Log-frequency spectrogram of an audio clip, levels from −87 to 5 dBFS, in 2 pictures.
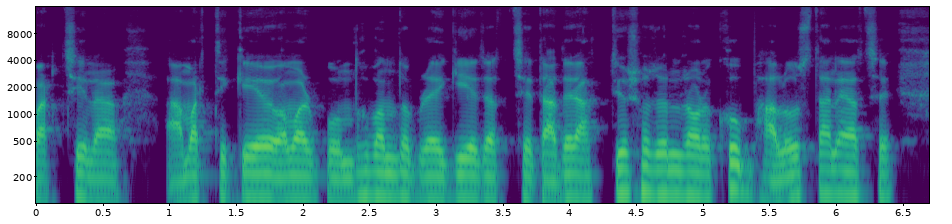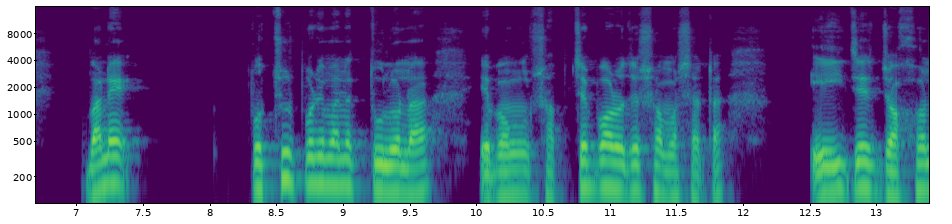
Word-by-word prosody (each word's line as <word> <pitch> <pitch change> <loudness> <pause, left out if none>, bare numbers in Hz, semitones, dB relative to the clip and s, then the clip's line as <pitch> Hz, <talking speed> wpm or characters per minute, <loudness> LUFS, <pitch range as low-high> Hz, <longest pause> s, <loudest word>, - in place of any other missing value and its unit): পারছি 100 +2 -4
না। 95 - 0 0.6
আমার 105 +2 -1
থেকেও 110 +1 +1
আমার 105 0 +3 0.2
বন্ধু-বান্ধবরা 105 +1 -1
এগিয়ে 105 +2 0
যাচ্ছে। 100 +1 -4
তাদের 95 +4 +1
আত্মীয়স্বজনরা 120 +2 -1
অন 110 - 0
খুব 140 -2 +2 0.2
ভালো 95 +1 +1
স্থানে 120 -1 -2
আছে। 110 0 -8 0.8
মানে 160 +6 +6 1.0
প্রচুর 145 +6 +2
পরিমাণে 160 -1 +3 0.2
তুলনা 135 -2 +5 0.5
এবং 115 +2 +1 0.3
সবচেয়ে 110 +7 -1
বড় 150 -1 +7
যে 140 - +3
সমস্যাটা, 115 -3 -2 0.8
এইযে 140 +3 +3 0.2
যখন 115 +5 +2
115 Hz, 115 wpm, -23 LUFS, 105-135 Hz, 1.0 s, বড়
